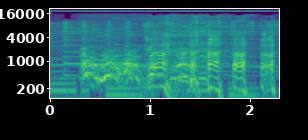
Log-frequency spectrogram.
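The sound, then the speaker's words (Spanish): Dogs barking in a quick run of sharp, loud yaps and barks, with many short bursts following closely one after another and no talk over them. “Mirá, están ladrando los perros, escuchá.”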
